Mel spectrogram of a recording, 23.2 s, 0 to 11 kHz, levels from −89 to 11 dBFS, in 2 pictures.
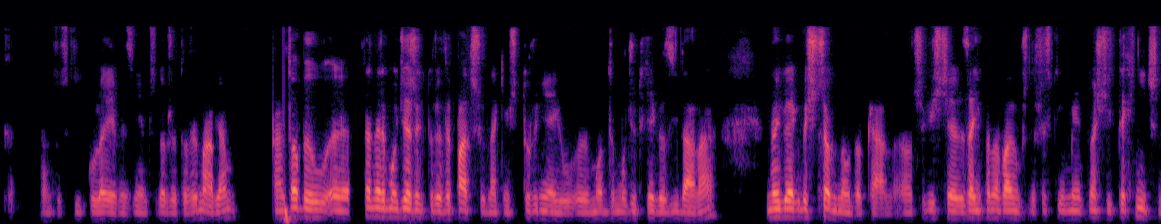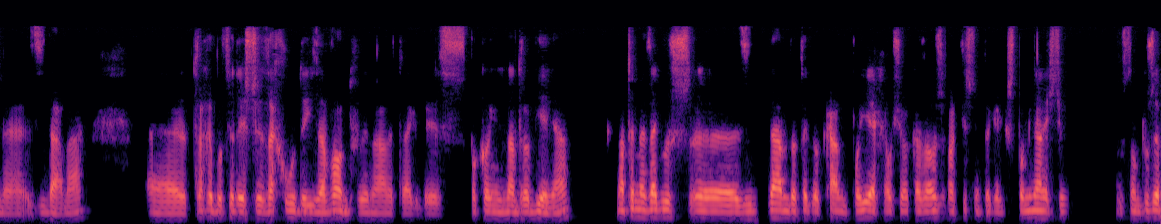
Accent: native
